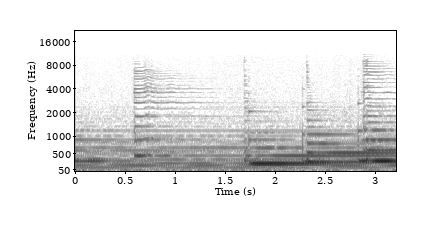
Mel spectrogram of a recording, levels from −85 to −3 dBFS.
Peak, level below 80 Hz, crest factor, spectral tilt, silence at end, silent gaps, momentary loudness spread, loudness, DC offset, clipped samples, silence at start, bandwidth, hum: -10 dBFS; -50 dBFS; 14 dB; -7.5 dB/octave; 0 s; none; 17 LU; -25 LUFS; under 0.1%; under 0.1%; 0 s; 9.8 kHz; none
